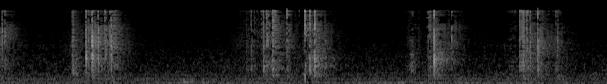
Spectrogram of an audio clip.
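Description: A small, solid blue kinetic sand castle molding, held with fingertips, is crushed and scooped with a metal spoon. It gives five bright, crisp bursts of crunching and scraping, separated by near silence. The sound is high and gritty with almost no low end.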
